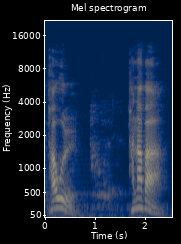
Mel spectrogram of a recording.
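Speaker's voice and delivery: names called loud for the congregation to repeat. Shown as a demonstration. Preacher leading the congregation to repeat Bible names, loud clear calls. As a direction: call each name so they echo it. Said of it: "따라해보세요".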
